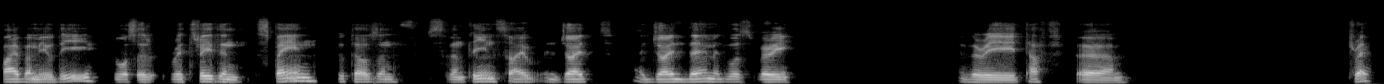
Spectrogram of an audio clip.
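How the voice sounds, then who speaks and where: A middle-aged man, a guest on a video call, telling his story haltingly and searching for words. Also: mid-range voice, steady tone, gravelly, highs cut off. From Afghanistan. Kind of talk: casual personal story.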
